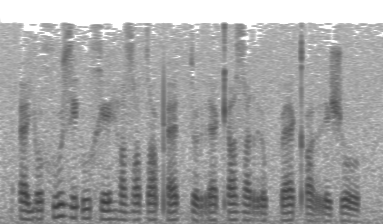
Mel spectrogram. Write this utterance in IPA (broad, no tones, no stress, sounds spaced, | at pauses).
ʔ æ j o x u z i ʔ u x e ɦ e zˤ o tˤ e pʼ æ tː o r æ kʼ i zˤ i r o pː æ kʼ ɒ r e ʃ o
